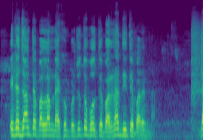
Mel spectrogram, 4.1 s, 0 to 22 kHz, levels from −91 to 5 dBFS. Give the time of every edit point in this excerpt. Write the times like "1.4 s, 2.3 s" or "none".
none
